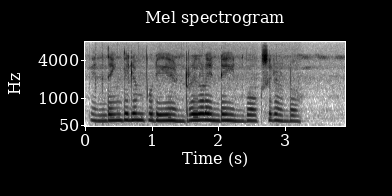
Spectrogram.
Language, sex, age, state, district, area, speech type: Malayalam, female, 60+, Kerala, Palakkad, rural, read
